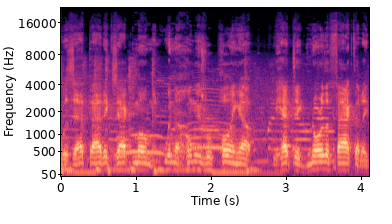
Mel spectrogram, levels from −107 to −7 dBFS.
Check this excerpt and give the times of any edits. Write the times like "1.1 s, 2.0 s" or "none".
none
